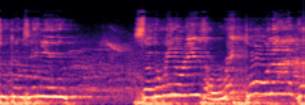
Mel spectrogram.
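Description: A woman announces through a microphone over loudspeakers.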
